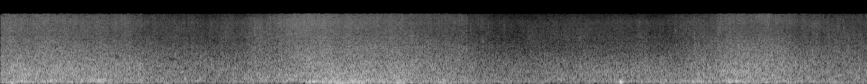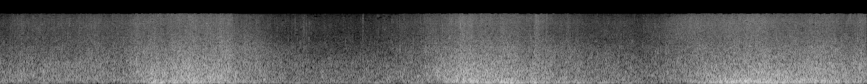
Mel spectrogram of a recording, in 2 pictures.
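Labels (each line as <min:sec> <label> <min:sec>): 0:00.0 Waves crashing on the coast. 0:17.3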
